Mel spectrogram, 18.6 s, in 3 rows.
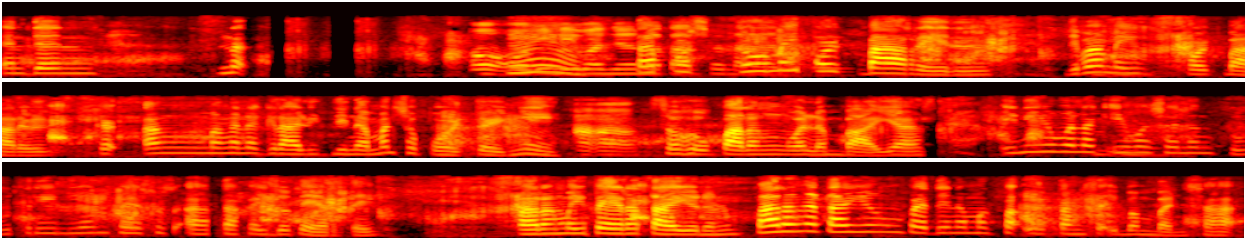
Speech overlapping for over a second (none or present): present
